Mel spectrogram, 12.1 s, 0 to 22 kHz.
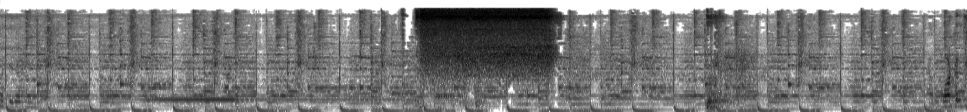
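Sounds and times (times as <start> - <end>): loud compressed air hiss: 5.1 - 7.0.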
